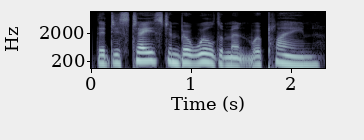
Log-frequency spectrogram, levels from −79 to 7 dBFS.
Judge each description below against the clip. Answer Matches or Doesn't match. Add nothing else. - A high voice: Doesn't match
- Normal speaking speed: Matches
